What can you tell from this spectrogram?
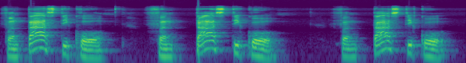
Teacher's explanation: a minha sílaba mais forte cai na antepenúltima sílaba dessa palavra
